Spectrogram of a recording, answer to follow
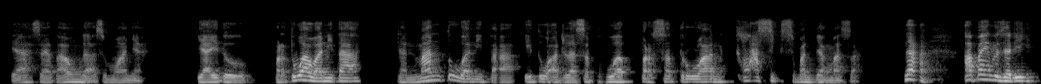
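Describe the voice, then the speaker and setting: A man's voice: medium pitch, fairly bright tone. A man giving a motivational talk on a video call, telling a story and asking the audience direct questions. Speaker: motivational speaker.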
